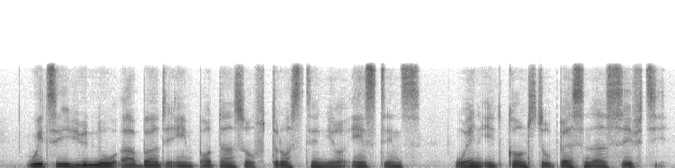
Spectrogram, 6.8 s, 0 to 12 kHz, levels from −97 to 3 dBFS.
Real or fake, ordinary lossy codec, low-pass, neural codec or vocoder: fake; none; 7.2 kHz; codec, 16 kHz, 0.8 kbps, ZipCodec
